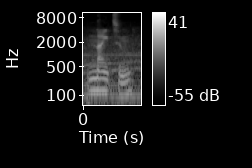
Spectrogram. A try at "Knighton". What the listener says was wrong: Knighton. You pronounce the K.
